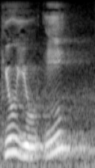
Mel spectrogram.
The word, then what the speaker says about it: queue: QUEUE, Q. Yes, isn't it interesting? It contains 1, 2, 3, 4 and 5 alphabets, but the pronunciation is only of one alphabet.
